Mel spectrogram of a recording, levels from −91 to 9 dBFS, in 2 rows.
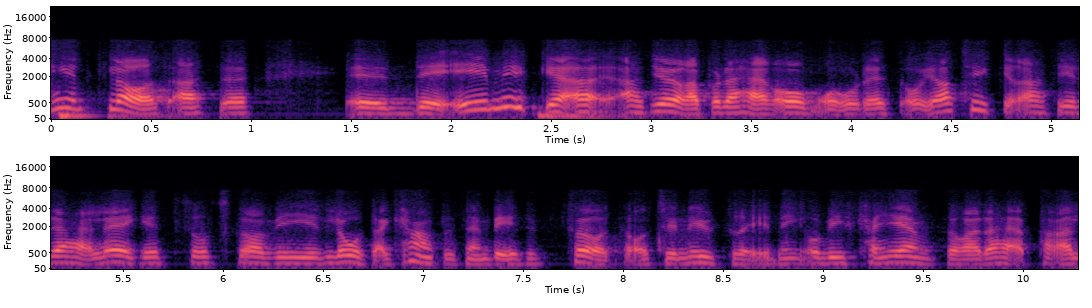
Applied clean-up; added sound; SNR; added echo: neural mask model RNNoise.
